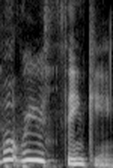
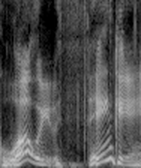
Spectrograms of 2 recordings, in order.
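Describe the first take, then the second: First: The question sounds soft and curious. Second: The question sounds sharp and accusing. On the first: The asker genuinely wants to understand. The speaker calls it right. "More like" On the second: The asker is blaming the listener. The speaker calls it wrong. "not accusatory, like"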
